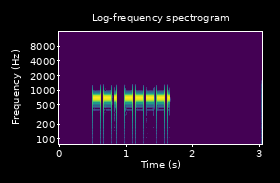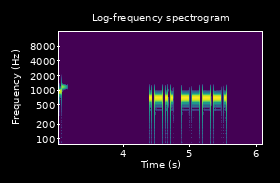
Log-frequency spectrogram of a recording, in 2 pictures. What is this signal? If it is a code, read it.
Morse code, heard as a keyed tone, about 30 wpm, 700 Hz. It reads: G 9 L 9
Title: Single-Letter Single-Number 30wpm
